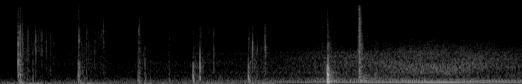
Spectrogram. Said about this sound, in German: Achtung, ich stelle jetzt den Kanister wieder zu der Reihen. Bist du bescheuert? Der stinkt doch. Na ja, klar, stinkt mir sonst das Auto voll.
